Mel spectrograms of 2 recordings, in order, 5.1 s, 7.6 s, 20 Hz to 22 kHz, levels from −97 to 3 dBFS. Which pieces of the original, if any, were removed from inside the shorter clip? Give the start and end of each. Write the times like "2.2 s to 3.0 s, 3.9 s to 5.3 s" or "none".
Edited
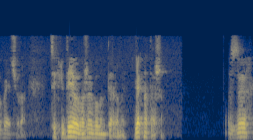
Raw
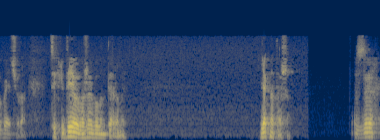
2.6 s to 5.1 s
